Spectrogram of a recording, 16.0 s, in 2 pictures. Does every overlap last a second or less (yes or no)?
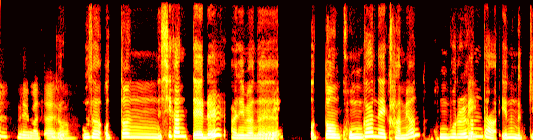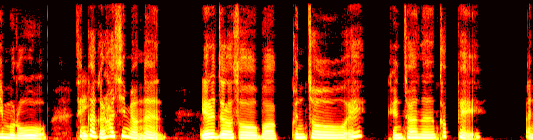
yes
